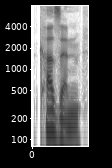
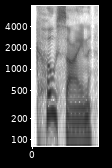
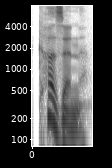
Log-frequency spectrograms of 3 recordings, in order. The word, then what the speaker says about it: cousin: Cousin, not cosign. Cousin.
